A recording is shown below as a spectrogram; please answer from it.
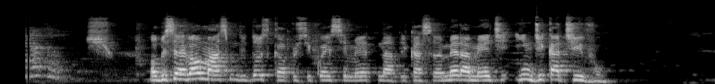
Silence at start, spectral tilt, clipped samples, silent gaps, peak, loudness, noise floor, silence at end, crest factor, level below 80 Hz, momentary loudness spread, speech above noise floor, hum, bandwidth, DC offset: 0.3 s; -3 dB/octave; under 0.1%; none; 0 dBFS; -17 LUFS; -68 dBFS; 1.05 s; 18 dB; -62 dBFS; 17 LU; 51 dB; none; 10.5 kHz; under 0.1%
